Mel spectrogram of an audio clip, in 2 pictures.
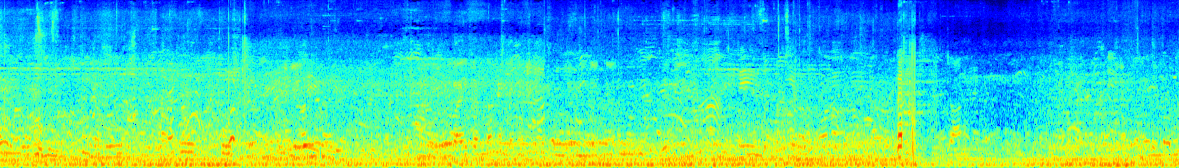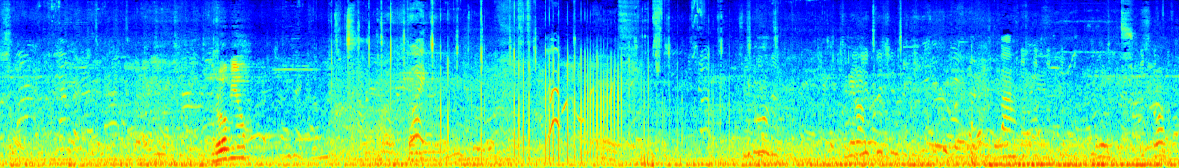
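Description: A crowd of people chatters loudly all around, outdoors.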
